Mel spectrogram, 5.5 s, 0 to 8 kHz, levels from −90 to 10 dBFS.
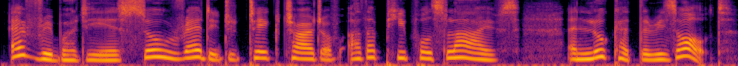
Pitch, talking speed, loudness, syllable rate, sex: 240 Hz, 175 wpm, -15 LUFS, 5.2 syllables/s, female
